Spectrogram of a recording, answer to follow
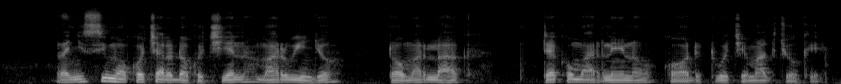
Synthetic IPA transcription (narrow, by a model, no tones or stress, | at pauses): raɲisimɔkɔt͡ʃalɔdɔkɔt͡ʃjenmarwiɲd͡ʒo | tɔmarlak | tɛkɔmarnɛnɔkʰɔ̰dtwot͡ʃemaɡt͡ʃo̰kʰḛ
